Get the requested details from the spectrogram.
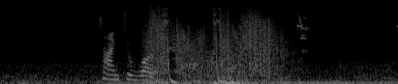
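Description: A magical energy effect crackles and whooshes loudly.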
